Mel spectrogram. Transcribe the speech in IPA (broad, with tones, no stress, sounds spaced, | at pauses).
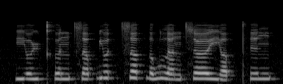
j ɵ˨ ɥ kʰ ɵ˨ n t͡s ɐ˨˥ p̚ j ɵ˥ t̚ t͡s ɐ˥ k̚ ɐ˨˥ w l ɐ˨ n t͡s œː˧ j ɐ˨ p̚ t̪ʰ ɪ˥ ŋ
